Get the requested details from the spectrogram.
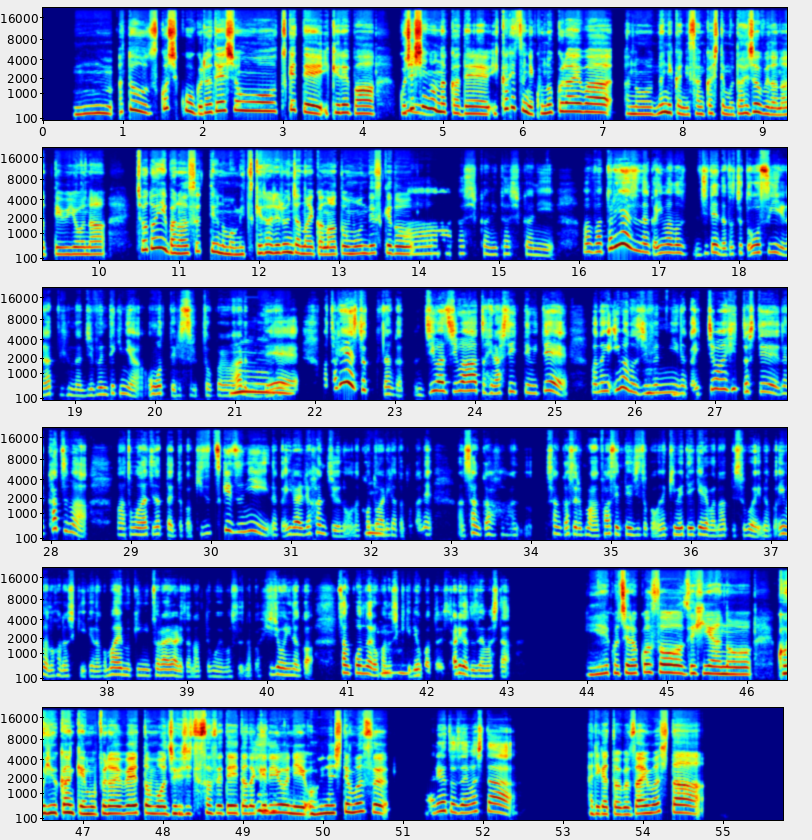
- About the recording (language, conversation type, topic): Japanese, advice, 誘いを断れずにストレスが溜まっている
- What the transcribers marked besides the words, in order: tongue click; laugh; tongue click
